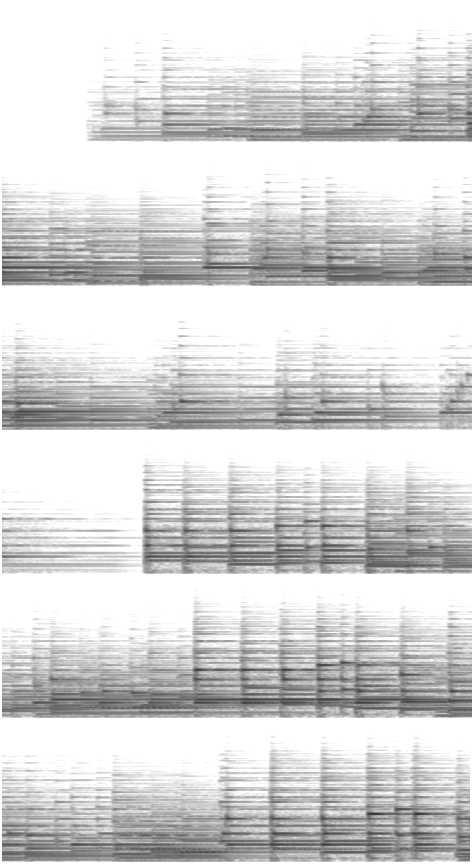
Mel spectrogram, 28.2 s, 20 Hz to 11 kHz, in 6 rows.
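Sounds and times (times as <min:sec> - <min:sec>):
piano roll: 0:00.9 - 0:28.1.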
